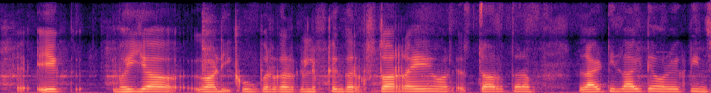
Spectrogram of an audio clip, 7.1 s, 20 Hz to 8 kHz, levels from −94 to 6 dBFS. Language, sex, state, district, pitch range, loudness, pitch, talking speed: Hindi, female, Bihar, Purnia, 190-210 Hz, -19 LUFS, 200 Hz, 175 wpm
